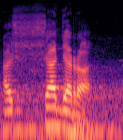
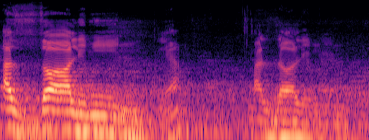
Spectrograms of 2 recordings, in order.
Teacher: Jadi lamnya itu tidak dibaca, tapi dimasukkan ke shin, huruf pertama dari sesudah lam, atau di tasdid asy-syajarah. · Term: idgham syamsiyah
